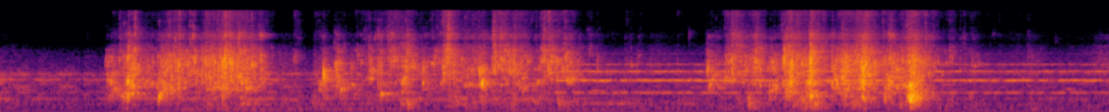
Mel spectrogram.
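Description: Water splashing and sloshing in a small inflatable paddling pool as a toddler kicks her legs, in three bouts of a second or two each.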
